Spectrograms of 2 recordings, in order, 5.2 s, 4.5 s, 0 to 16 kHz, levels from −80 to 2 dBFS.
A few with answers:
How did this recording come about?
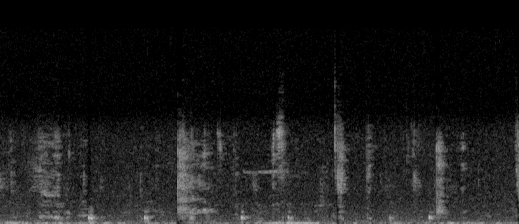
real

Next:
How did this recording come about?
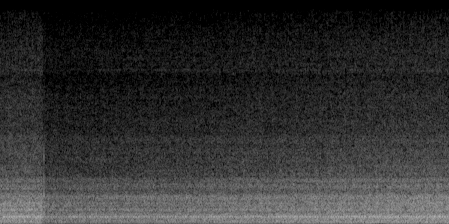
real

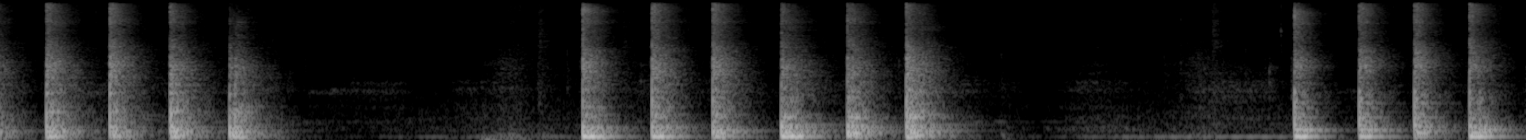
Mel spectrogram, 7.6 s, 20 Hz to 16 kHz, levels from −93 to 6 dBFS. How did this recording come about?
fake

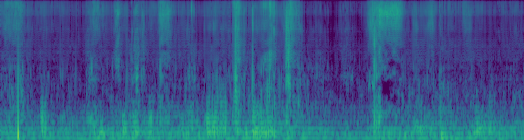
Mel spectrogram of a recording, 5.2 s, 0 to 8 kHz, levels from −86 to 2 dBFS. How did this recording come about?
fake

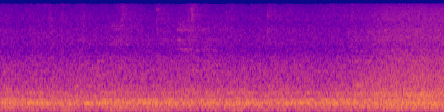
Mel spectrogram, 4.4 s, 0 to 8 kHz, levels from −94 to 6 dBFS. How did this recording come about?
real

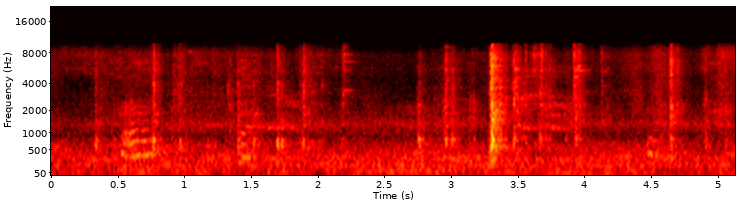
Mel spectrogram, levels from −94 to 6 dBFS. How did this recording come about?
real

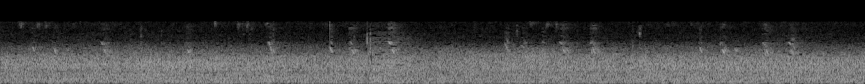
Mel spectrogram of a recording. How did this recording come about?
real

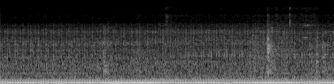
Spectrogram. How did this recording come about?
fake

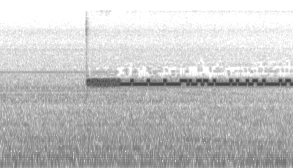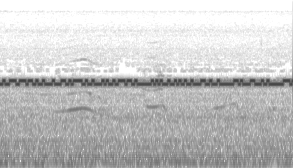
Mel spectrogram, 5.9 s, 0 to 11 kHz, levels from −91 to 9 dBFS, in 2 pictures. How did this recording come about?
real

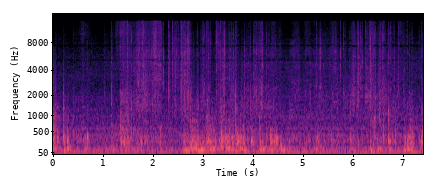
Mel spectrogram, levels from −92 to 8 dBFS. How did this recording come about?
real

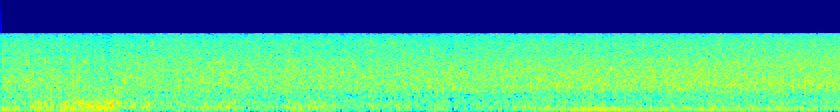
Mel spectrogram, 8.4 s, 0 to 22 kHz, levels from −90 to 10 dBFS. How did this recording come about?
real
